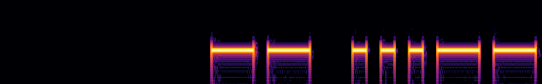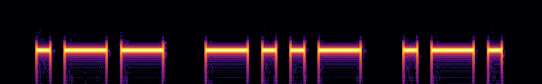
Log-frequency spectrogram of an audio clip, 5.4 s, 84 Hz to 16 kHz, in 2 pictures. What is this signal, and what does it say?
Morse code, heard as a keyed tone, about 17 wpm, 700 Hz. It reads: M3WXR
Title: DXCC-100 Call Signs - 5 Characters - Repeated 3x - 17wpm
